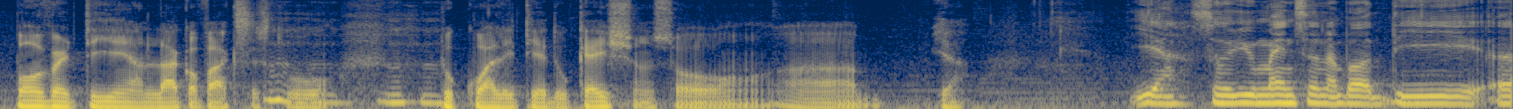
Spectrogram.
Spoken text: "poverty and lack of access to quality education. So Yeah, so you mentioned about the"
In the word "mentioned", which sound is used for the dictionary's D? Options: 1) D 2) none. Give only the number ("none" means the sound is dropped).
2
